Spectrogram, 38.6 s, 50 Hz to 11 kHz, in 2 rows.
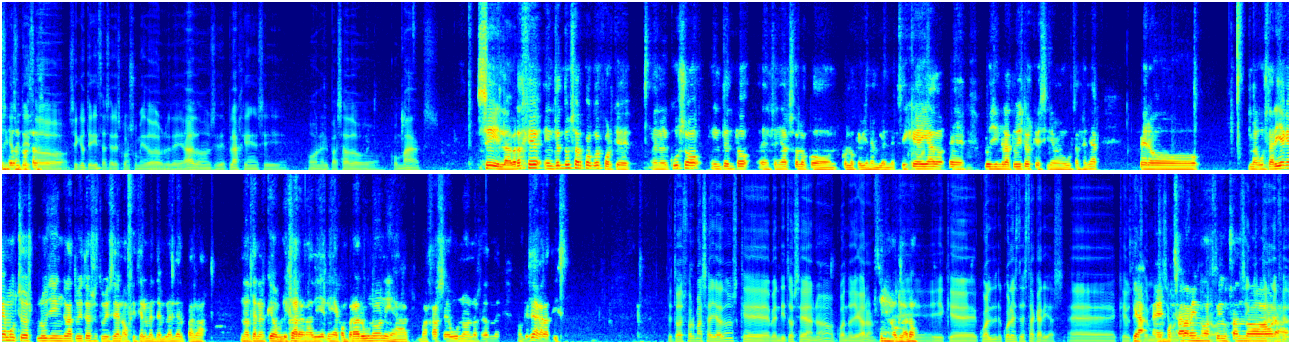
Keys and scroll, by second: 10.7-11.5 typing, 13.6 s, 19.4 s, 24.1-25.8 typing, 31.3 s, 33.6 2, 35.1 s.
